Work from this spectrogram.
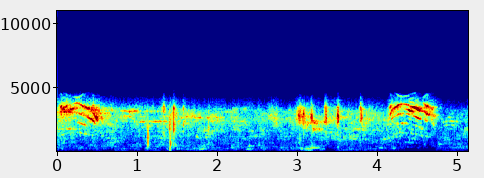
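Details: Cat meowing twice, with short, high, arching cries at the start and near the end, and talking, background music and a few sharp clicks in between.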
